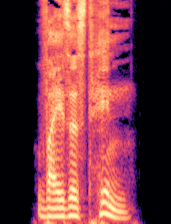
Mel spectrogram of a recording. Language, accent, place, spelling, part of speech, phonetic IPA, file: German, Germany, Berlin, weisest hin, verb, [ˌvaɪ̯zəst ˈhɪn], De-weisest hin.ogg
- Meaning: second-person singular subjunctive I of hinweisen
